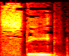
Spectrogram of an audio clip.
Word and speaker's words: Stead: It's spelled S-T-E-A-D, but I believe he pronounced it Steed.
